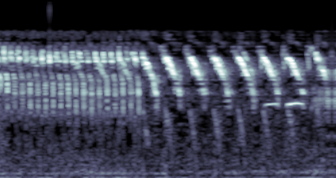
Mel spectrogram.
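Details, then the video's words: Melodious canary singing a fast rolling trill that shifts into a string of repeated downward-slurred whistles, about three per second. "suara burung kenari merdu"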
